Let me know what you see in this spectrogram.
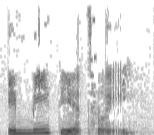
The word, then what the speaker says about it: Immediately: Toilet T-O-I-L-E-T Toilet 是指洗手间坐便器。 Repair R-E-P-A-I-R 就是修理。 Immediately 或者是 Immediately 这个呢这个 T 呢通常就是美式发音呢不会发得非常的重。 Immediately 就是立即马上。 I-M-M-E-D-I-A-T-E-L Why? Immediately. Flush. F-L-U-S-H.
